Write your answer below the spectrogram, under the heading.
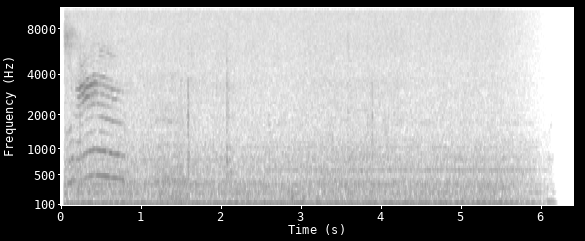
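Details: Domestic cat indoors, trying its first treat and playing with a springy door stopper and a box, gives one short harmonic meow that rises then falls at the start, followed by a steady low hum and faint clicks.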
